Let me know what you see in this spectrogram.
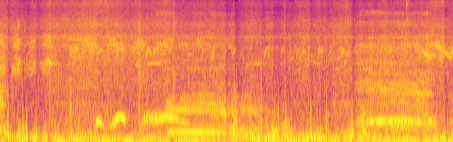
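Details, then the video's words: Village cattle, a tame herd of dozens, heading along rural footpaths and hills to their pen in a gentle breeze. A short grunt leads into a steady moo, then a later, brighter moo. Faint bird chirps sound behind low wind noise. "Suara Sapi"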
